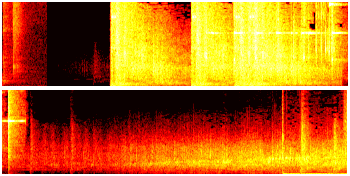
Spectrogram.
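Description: Gunshot sound effects: one loud shot about a second in, then a rapid volley of shots over the next second and a half. A rising swell follows and ends in a deep rumble near the end.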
